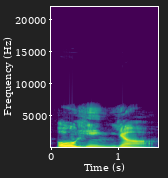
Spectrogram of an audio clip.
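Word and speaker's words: ohíŋyaŋ: You see an N. And the N seems to have a tail. This means it's nasal. You don't complete the sound of the N.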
